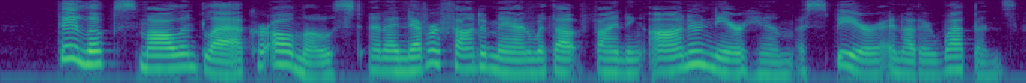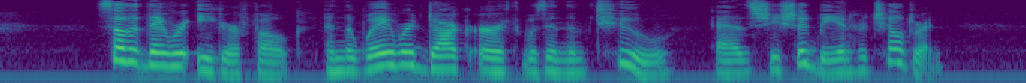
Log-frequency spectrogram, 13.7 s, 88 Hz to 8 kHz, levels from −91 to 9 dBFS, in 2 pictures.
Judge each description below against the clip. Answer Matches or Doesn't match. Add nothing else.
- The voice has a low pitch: Doesn't match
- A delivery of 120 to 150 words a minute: Doesn't match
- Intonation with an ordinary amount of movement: Doesn't match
